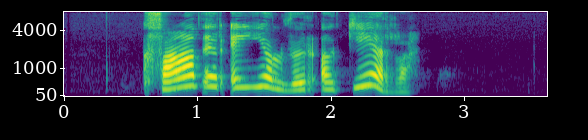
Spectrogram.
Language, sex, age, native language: Icelandic, male, 7, Icelandic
